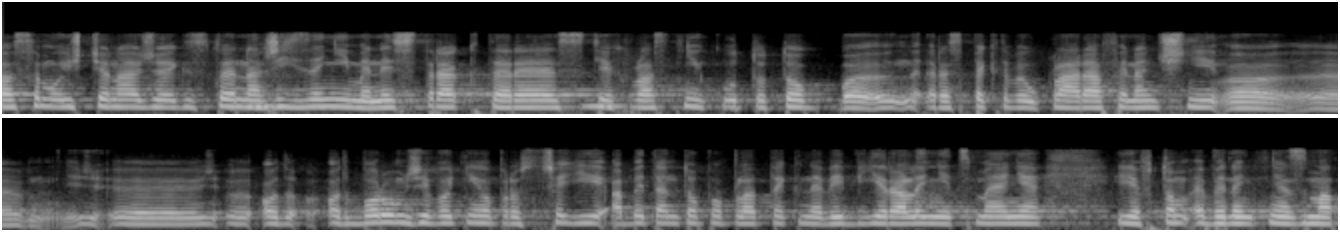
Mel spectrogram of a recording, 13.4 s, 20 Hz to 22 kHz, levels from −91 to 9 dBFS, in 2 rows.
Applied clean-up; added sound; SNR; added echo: neural mask model Resemble Enhance denoiser.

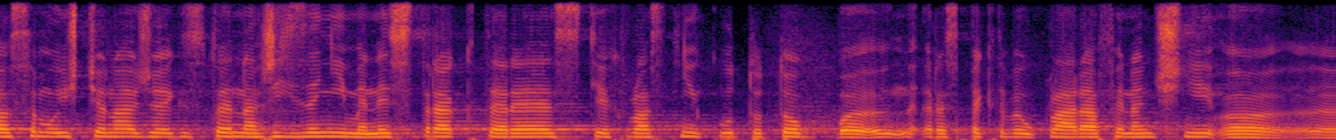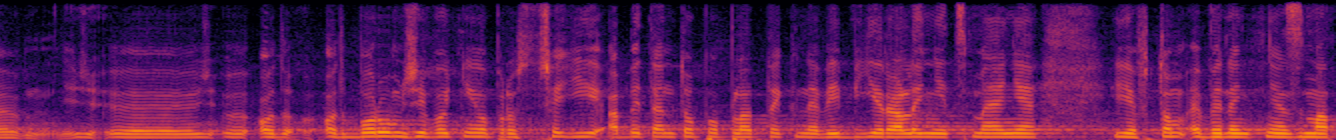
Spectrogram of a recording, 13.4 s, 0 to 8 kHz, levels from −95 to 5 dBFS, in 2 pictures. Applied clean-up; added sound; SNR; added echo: none; none; none; none.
